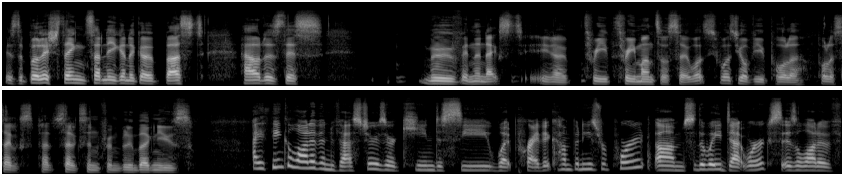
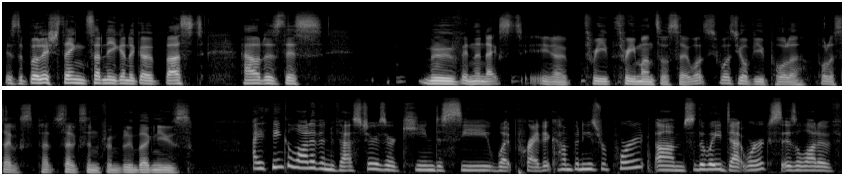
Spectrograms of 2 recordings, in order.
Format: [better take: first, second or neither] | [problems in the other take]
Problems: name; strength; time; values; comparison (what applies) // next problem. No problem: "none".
second | thin; somewhat; fading below 500 Hz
